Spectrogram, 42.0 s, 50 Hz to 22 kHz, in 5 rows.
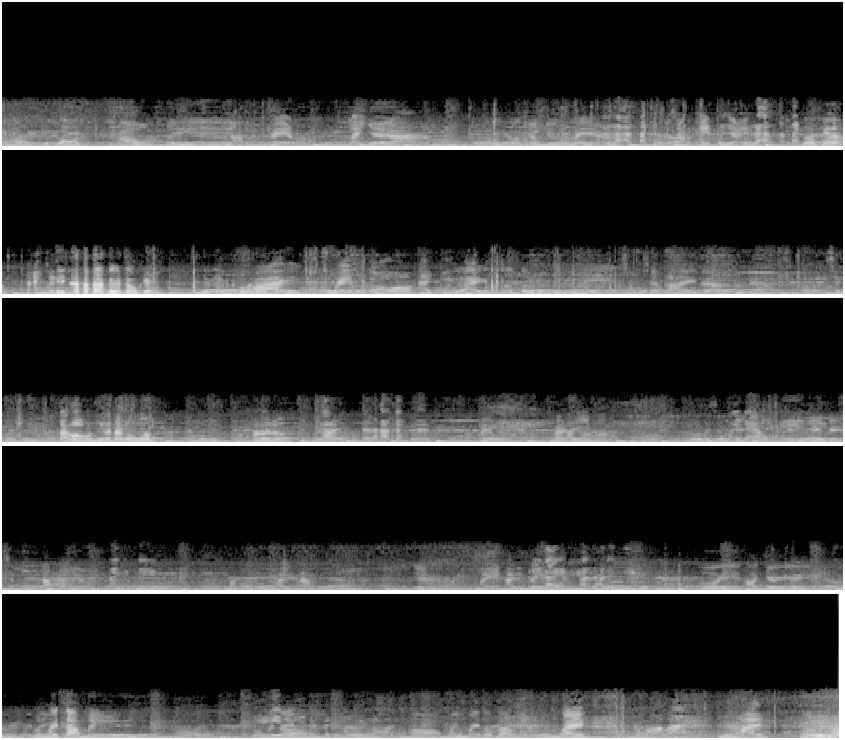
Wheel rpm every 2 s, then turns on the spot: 0, 0, 0, 0, 0, 0, 0, 0, 0, 0, 0, 0, 0, 0, 0, 0, 0, 0, 0, 0, 0.
none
